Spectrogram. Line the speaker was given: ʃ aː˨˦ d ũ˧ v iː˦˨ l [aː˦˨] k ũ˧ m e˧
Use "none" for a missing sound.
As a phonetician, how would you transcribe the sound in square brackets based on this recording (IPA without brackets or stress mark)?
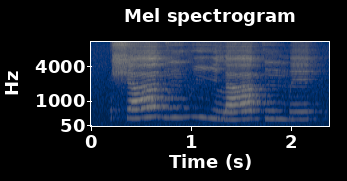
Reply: aː˨˦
